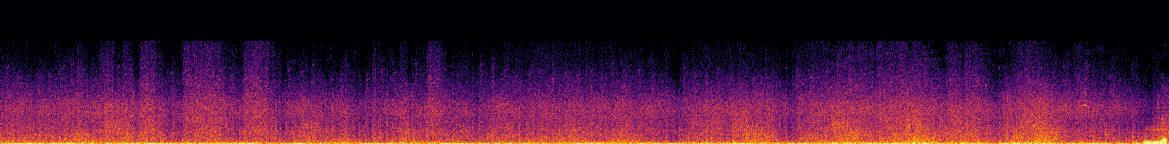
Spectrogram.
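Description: Energy weapons crackle and whoosh.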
